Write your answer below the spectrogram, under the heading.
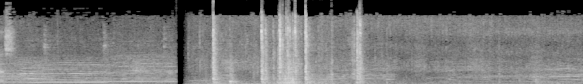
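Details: A frightened cow being unloaded from a truck on a Saturday lets out a steady, sustained moo at the start, then sharp bangs and clatter follow, with fainter moos and people's voices later.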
